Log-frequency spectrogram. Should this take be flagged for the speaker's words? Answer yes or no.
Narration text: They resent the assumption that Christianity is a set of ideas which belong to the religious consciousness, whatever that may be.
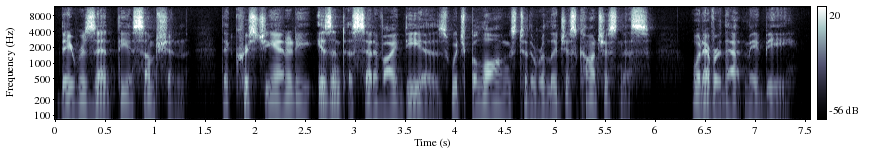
yes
